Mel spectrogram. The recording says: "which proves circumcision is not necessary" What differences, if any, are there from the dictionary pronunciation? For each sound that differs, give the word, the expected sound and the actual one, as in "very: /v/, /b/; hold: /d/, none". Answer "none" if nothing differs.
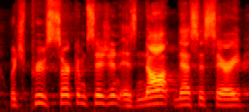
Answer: none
